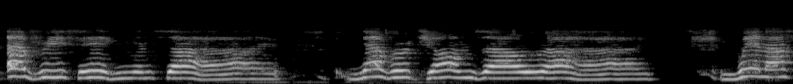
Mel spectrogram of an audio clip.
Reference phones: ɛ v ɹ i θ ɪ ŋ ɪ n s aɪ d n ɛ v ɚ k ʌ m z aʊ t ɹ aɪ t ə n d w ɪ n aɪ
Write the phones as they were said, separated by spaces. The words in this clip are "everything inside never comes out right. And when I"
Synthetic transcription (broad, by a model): ɛ v ɹ i θ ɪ ŋ ɪ n s aɪ d n ɛ v ɚ k ʌ m z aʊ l ɹ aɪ ə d w ɪ n aɪ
